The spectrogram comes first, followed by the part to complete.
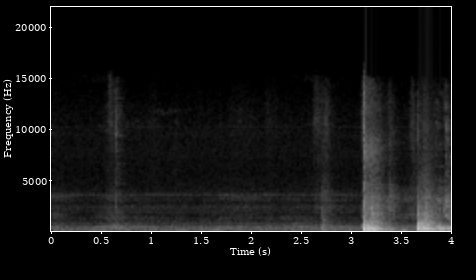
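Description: A square plastic plant pot full of compost knocked down twice on a tabletop near the end, two sharp thumps about half a second apart. The pot is tapped to settle and firm the compost around a potted-up tomato seedling.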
